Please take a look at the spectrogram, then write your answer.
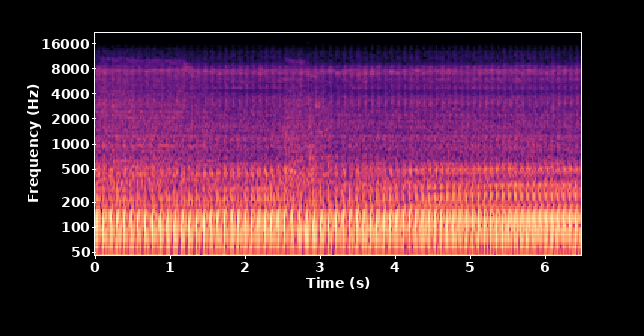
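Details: Jacobsen Chief 1000 tractor, Kohler single-cylinder (K241 fuel system work), after draining gas and new fuel line: steady even thump at quick idle, no misses or knocks; took a few cranks to get gas flowing, normal idle.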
